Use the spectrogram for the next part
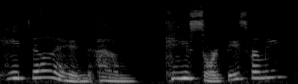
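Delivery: put-on high, gentle asking a child; sweet teacher voice. Teacher asking Dylan to sort the animals, high gentle voice. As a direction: coax the kid sweetly.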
